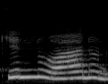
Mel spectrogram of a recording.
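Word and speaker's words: قنوان: Bacanya kinwanun. Huruf nun sukunnya tetap dibaca jelas karena nun sukun bertemu dengan wawu dalam satu kata.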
